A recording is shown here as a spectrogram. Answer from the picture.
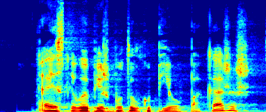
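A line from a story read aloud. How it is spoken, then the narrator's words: Plain. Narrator (Russian): спросил Жуков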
